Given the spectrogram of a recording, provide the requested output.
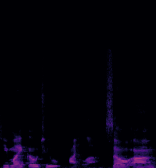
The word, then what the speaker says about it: Islay: packing to our secret island you might go to isla so um it is pronounced isla uh which we did mention briefly before i-s-l-a-y isla yeah and then uh it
